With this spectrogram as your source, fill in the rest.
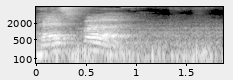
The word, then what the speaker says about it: VSEPR: per theory bs epr it is pronounced as vesper the spelling of the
